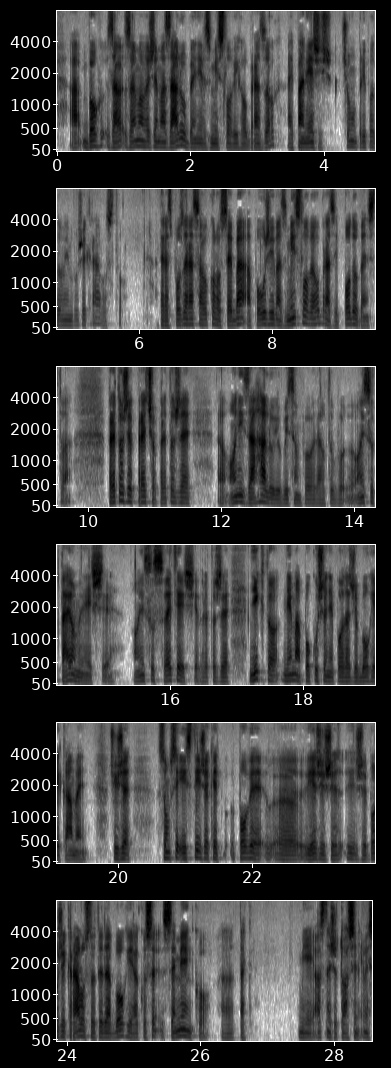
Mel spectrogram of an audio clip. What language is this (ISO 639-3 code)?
slk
